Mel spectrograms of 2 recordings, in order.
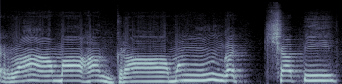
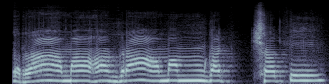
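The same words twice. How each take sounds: First: ग्रामं slowly, ending in a humming ng; nasal anusvara. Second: ग्रामं ending in a clear lip-closed m, drawn out slowly; m pronunciation. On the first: Teacher showing students the other view, anusvara from the nose. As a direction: let ग्रामं ring through the nose as graamang. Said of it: "पर नासिका से बोला जा रहा अनुस्वार". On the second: Teacher showing students how some people say it, anusvara as m. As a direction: say ग्रामं slowly as graa-mam. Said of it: "कुछ लोग इसका म उच्चारण करते हैं". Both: Shown as a demonstration.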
